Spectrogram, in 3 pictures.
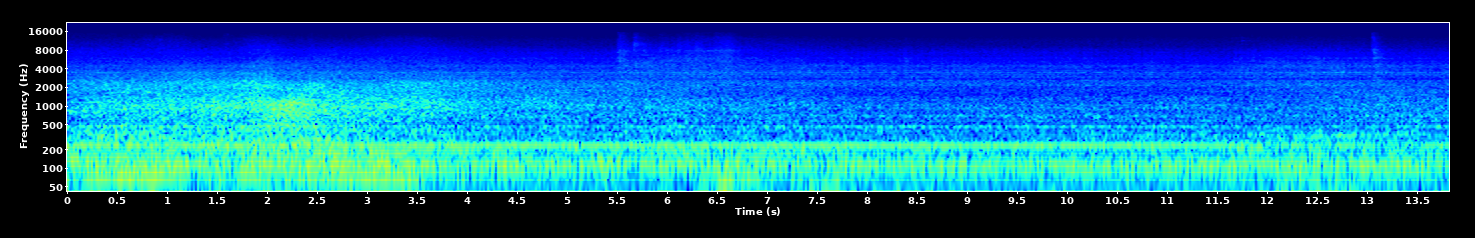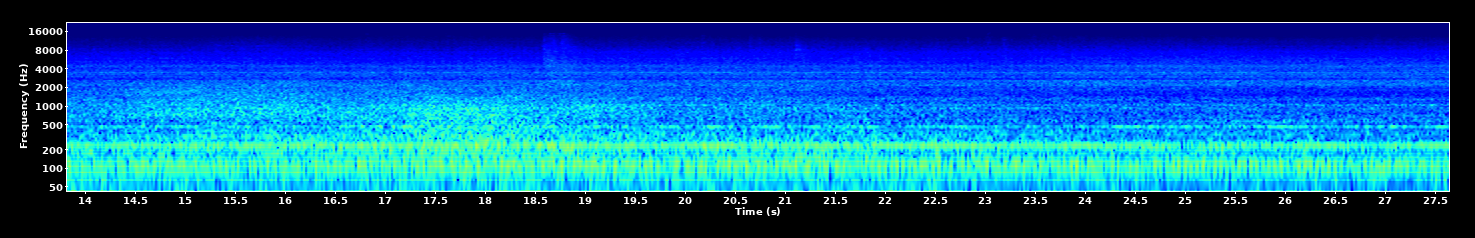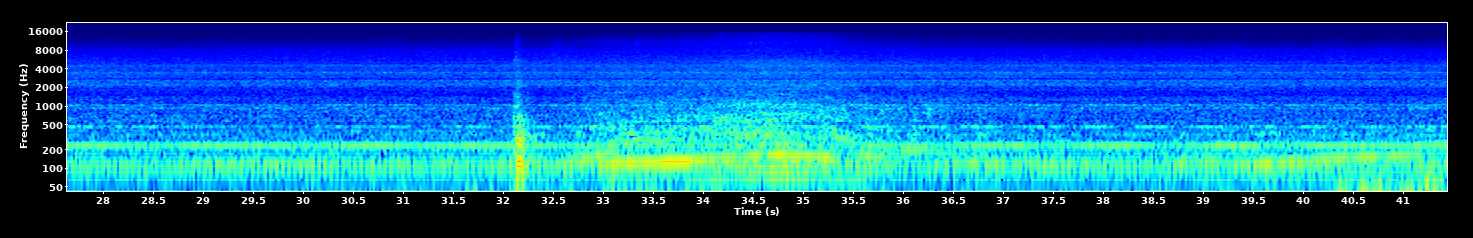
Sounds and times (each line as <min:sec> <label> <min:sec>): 0:00.0 traffic driving past 0:07.5
0:00.0 other cars coming and going 0:41.4
0:11.5 traffic driving past 0:22.9
0:30.5 filling car from petrol pump 0:37.7
0:30.9 traffic driving past 0:37.6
